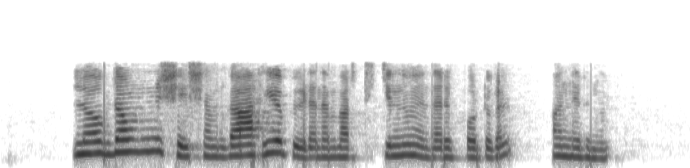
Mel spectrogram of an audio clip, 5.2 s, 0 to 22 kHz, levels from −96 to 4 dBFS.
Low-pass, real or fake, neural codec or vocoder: 5.4 kHz; fake; vocoder, 22.05 kHz, 80 mel bands, Vocos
